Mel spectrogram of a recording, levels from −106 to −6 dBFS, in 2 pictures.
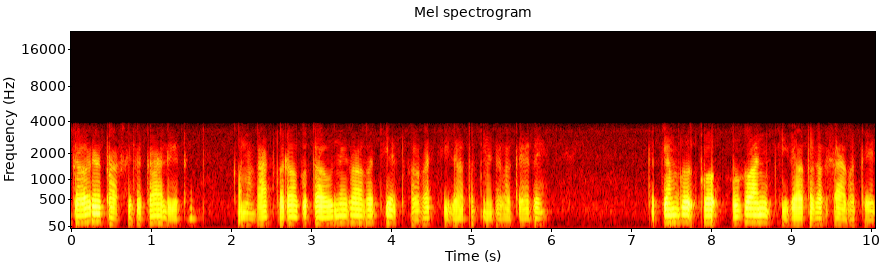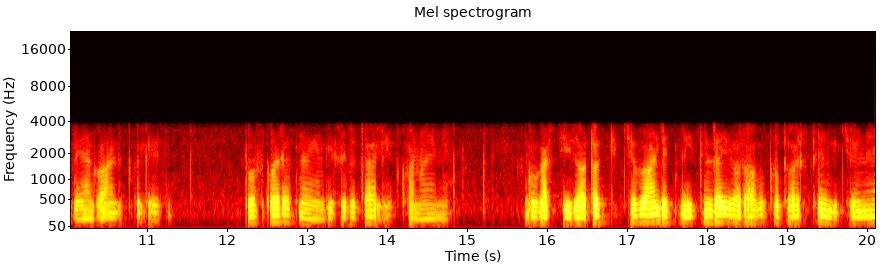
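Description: From start to finish the speech carries the AMR narrowband mobile codec sound. The line band runs from about 200 Hz to 3.7 kHz, and nothing passes above 3.8 kHz, so on a spectrogram everything above that is an empty ceiling. The codec damage is heavy: the voice sounds buzzy and synthetic because so few pulses drive the vocal-tract model in each 5 ms. This fits AMR-NB at its 5.15 kbps mode.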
